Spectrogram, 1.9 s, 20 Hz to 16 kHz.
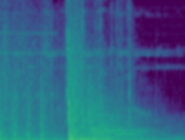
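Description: A sudden loud burst of gunfire in the video game Fallout 3 cracks out once and rings into a decaying tail, close and alone with no talk.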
